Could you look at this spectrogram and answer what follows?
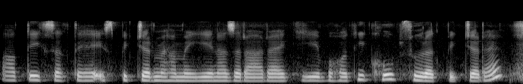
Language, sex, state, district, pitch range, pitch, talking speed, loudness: Hindi, female, Bihar, Patna, 175-200 Hz, 180 Hz, 230 wpm, -18 LUFS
